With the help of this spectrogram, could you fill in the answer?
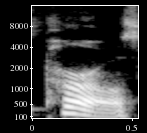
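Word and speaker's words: PURLs: the real estate world is pearls and that's spelled p-u-r-l-s and that what that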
